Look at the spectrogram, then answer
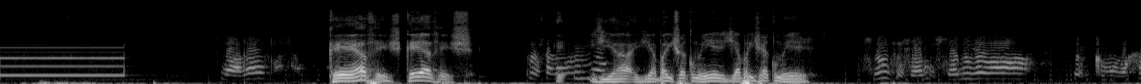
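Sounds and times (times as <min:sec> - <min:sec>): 
telephone line tone: 0:00.0 - 0:01.3
person's voice: 0:03.3 - 0:04.8, 0:05.4 - 0:08.2
speech: 0:03.3 - 0:04.8, 0:05.6 - 0:08.2.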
